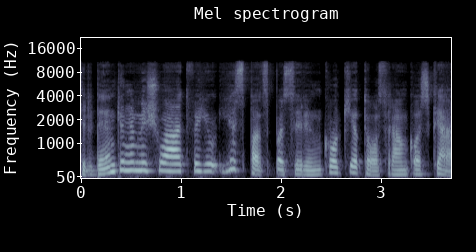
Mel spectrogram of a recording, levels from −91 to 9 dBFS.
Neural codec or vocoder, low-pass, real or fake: codec, 44.1 kHz, 2.6 kbps, DAC; 10.8 kHz; fake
